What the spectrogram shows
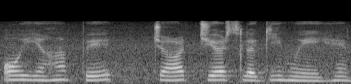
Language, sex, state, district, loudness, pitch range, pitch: Hindi, female, Punjab, Pathankot, -16 LUFS, 190-205 Hz, 200 Hz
